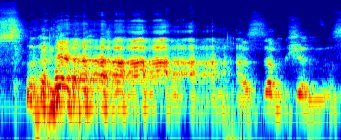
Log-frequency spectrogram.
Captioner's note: both laughing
